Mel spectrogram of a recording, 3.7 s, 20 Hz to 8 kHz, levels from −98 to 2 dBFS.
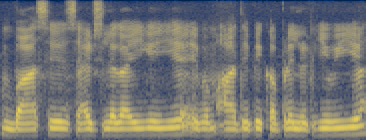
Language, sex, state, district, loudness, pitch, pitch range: Hindi, male, Delhi, New Delhi, -15 LUFS, 135 Hz, 135-140 Hz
